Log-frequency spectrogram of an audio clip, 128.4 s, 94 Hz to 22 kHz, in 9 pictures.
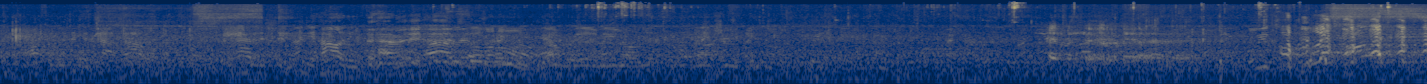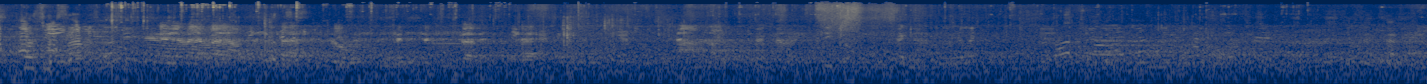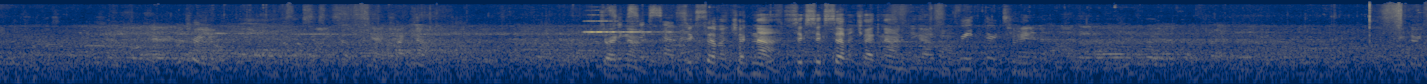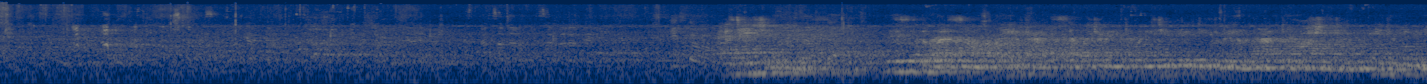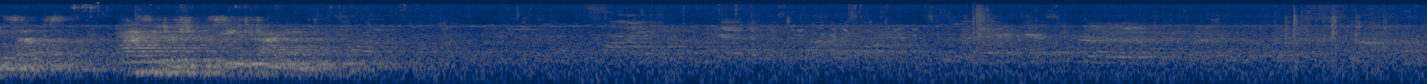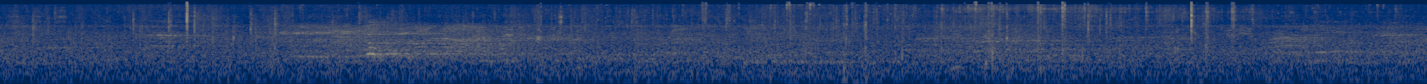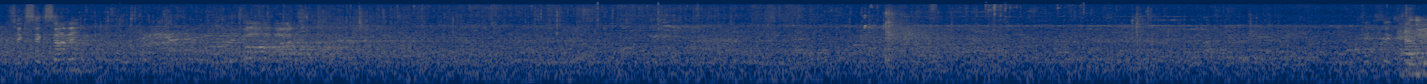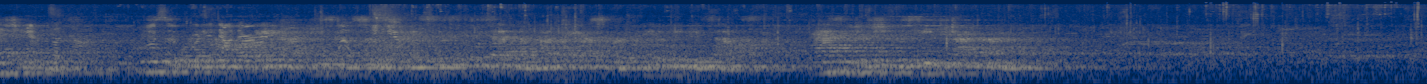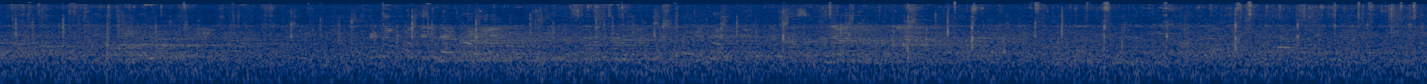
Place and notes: Boarding Announcements at Moynihan Train Hall, New York Penn Station.
United States, 15 February 2022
